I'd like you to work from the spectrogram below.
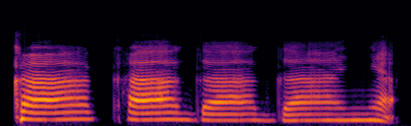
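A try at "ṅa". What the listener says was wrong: not nya,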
